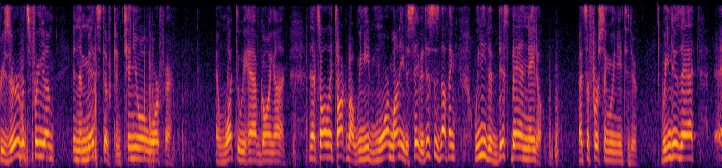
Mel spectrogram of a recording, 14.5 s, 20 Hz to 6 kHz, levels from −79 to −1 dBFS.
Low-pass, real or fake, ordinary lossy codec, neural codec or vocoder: 5.4 kHz; real; AAC, 48 kbps; none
